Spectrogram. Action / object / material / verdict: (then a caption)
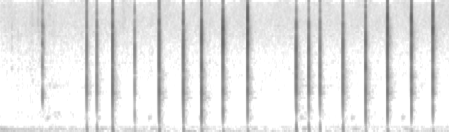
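tap / smartphone with glass screen and metal or plastic body / glass, metal / none. Fingertips tap the back and side of a solid, hand-sized smartphone with a glass screen and metal/plastic body, held upright in one hand. Eighteen short, sharp, bright ticks land at an uneven pace, each dying away almost instantly. A faint low hum sits steadily beneath them.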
